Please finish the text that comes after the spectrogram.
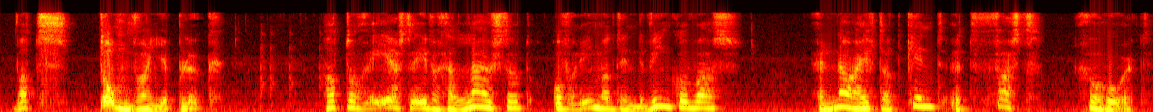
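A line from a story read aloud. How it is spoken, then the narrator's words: Angry. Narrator (Dutch): meneer Pen zei boos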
